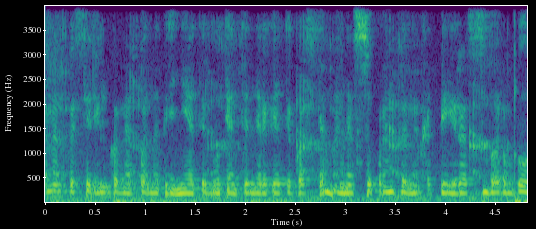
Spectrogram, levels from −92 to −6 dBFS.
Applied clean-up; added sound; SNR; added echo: none; Wind; 10 dB; none.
